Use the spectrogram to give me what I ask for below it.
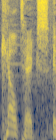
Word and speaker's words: Celtics: It's pronounced Celtics. It's a culture, not a costume.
